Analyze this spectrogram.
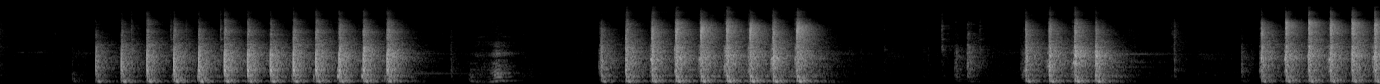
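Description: A hand tool works in rapid bursts.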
